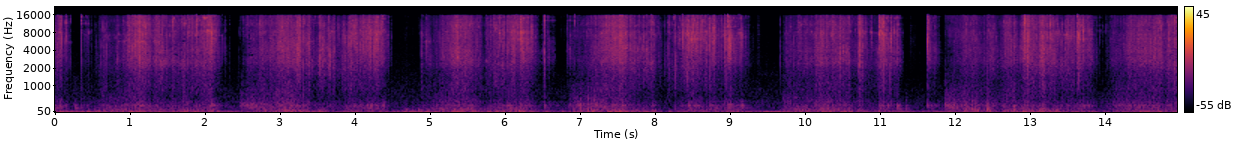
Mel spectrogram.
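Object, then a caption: Small wooden mini clothespins. Long chrome nails scratch through a pile of pink wooden mini clothespins, then hands scoop up handfuls and drop them so they clatter down. The sound is a bright, dense rattling and clicking made of repeated bursts separated by brief pauses.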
